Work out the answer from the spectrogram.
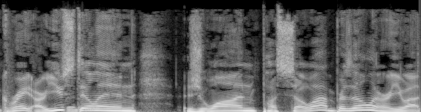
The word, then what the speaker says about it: João Pessoa: So how far away from, how do you say that name, João Pessoa? Is that how you say it? João Pessoa it's a 3-hour car ride and another 2.5 hours by plane.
